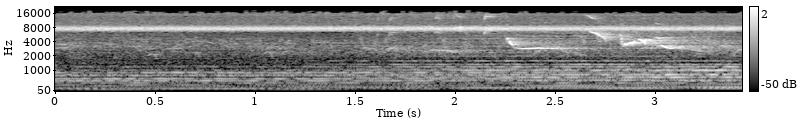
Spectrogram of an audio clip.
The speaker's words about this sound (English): You can hear lots of different birds.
